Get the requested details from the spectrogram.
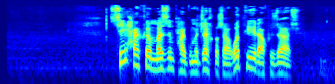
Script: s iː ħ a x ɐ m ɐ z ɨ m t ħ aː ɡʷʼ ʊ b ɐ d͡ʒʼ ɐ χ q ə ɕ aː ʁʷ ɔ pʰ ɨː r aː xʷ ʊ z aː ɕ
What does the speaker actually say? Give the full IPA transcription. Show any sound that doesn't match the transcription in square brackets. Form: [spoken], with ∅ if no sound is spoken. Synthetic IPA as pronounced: s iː ħ a x ɐ m ɐ z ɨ m t ħ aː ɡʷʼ ʊ [m] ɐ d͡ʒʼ ɐ χ q ə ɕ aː ʁʷ ɔ [tʰ] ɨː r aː xʷ ʊ z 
